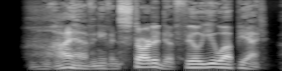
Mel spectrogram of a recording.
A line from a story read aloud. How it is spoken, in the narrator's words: growled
